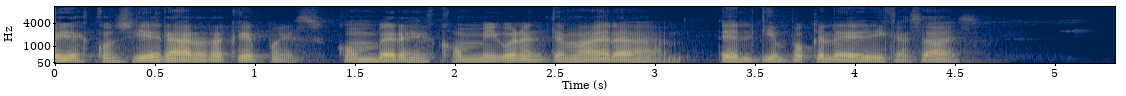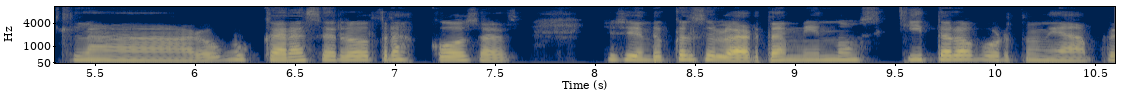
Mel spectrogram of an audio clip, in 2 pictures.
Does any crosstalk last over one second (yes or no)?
no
